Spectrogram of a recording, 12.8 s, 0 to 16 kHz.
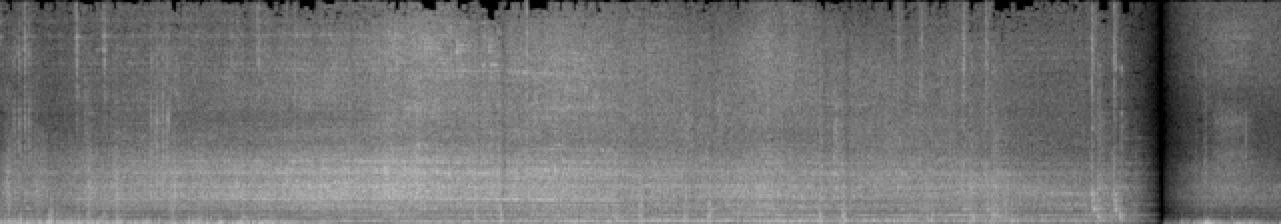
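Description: Kotoden 1080 series electric train (ex-Keikyu 1000 series) running on the rails: a steady rumble with wheel clacks over the track and a low droning tone in the middle. The sound cuts out suddenly near the end, then comes back.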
